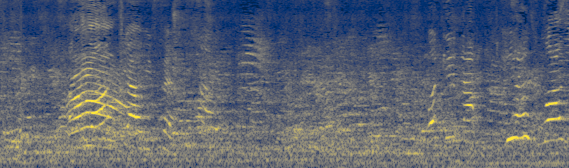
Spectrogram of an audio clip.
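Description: A young child speaks excitedly nearby.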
